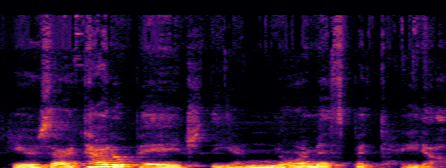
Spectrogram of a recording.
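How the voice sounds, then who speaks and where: A woman reading a picture book aloud like a teacher, with simple, instructive phrasing and expressive stress on key words. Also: on the low side, unhurried. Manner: simple, instructive phrasing aimed at young children. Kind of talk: animated children's picture book read-aloud. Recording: echoey room.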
